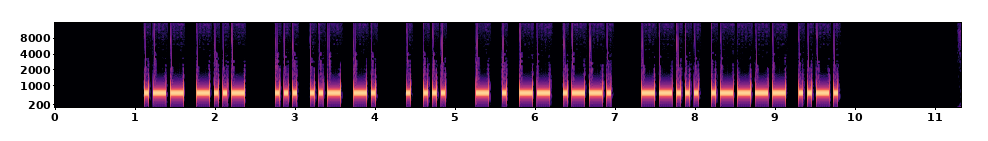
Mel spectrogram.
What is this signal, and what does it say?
Morse code, heard as a keyed tone, about 22 wpm, 700 Hz. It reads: WX SUN ES TEMP 71F
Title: Practice QSO - Exchange 2 - Info - 22wpm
